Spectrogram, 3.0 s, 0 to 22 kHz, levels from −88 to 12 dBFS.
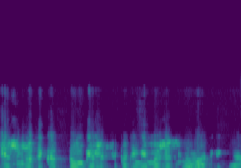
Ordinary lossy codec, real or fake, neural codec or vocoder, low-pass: AAC, 48 kbps; real; none; 10.8 kHz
